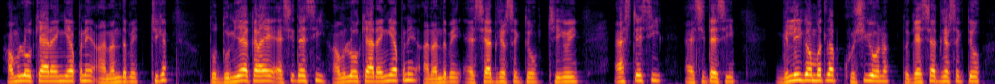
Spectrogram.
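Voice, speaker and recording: A man with a fairly high, slightly mellow voice teaches English vocabulary for exams, sharing memory tricks in fast classroom Hindi sprinkled with English words. The recording is clean and studio-quality with no echo. He keeps checking in with "theek hai bhai" and quizzing the viewer.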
